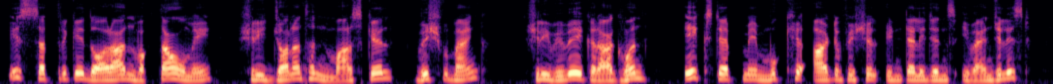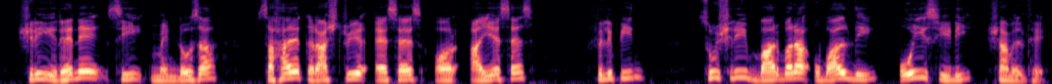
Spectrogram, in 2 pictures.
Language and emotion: Hindi, neutral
